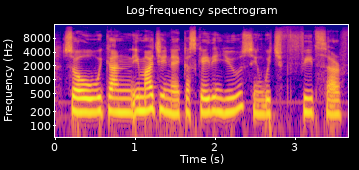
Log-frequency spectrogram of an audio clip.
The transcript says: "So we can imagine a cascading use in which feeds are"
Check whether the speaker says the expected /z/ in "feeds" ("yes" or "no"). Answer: no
